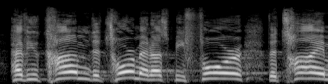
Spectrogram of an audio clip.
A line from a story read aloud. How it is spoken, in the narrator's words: They scream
